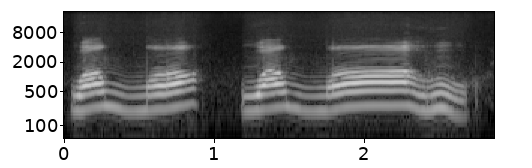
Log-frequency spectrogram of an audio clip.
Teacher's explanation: Nah, ketika ada lafzul jalalah kemudian sebelumnya ada huruf yang fathah maka lamnya kita baca tebal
